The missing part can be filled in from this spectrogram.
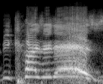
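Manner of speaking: high, drawn-out yell of protest; loud, high, insistent outburst; exasperated shout. Real, not acted. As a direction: shout it back, stretching the words. Shouting back in heated argument.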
